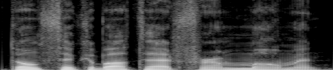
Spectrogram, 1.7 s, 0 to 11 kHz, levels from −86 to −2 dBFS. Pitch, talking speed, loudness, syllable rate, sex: 90 Hz, 250 wpm, -20 LUFS, 5.7 syllables/s, male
